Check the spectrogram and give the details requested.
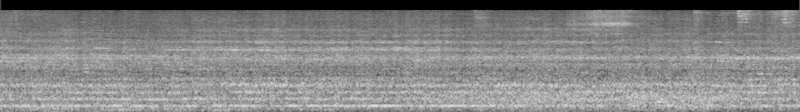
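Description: Container-laden flat wagons of an intermodal freight train rolling past on the rails: a loud, steady rumble of wheels on track with a constant low tone running through it.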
